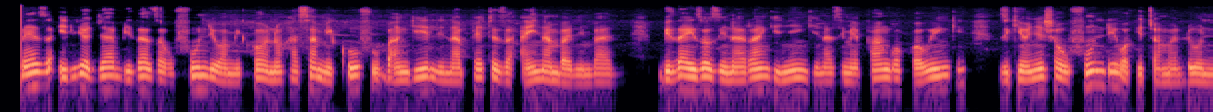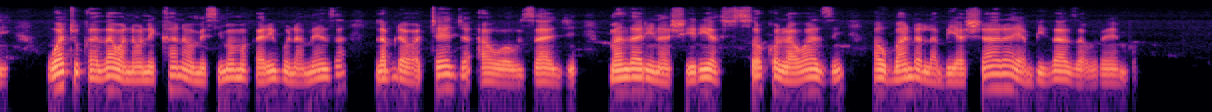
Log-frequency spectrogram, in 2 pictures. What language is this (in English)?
Swahili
